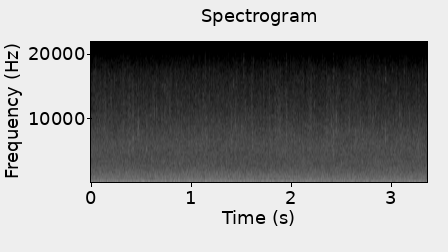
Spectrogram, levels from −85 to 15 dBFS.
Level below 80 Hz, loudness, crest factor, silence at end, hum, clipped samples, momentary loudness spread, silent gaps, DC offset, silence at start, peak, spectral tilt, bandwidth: -50 dBFS; -36 LUFS; 12 dB; 0 s; none; under 0.1%; 1 LU; none; under 0.1%; 0 s; -24 dBFS; -4 dB/octave; over 20 kHz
